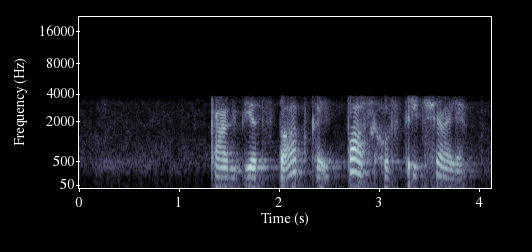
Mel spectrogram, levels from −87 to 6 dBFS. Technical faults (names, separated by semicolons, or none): G.723.1 codec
